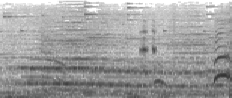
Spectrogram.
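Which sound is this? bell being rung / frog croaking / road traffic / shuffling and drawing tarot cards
frog croaking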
